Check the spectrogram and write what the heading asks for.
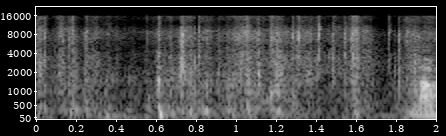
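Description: Crinkling and rustling handling noise close to the microphone, a scatter of small irregular crackles.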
